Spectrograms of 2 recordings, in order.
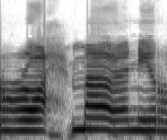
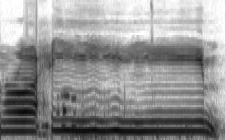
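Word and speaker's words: رحيم: রাজিম জি মাশাল্লাহ জি তারপর আমরা দেখি বিসমিল্লাহির রাহমানির রাহিম বলেন বিসমিল্লাহির বিসমিল্লাহির রাহমানির রাহিম রহিম কেন রহিম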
